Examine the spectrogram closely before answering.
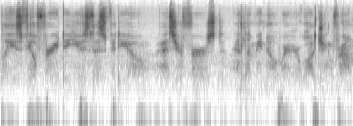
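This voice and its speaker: A man whispers at a moderate pace. Noticeable background noise sits behind him. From western Canada. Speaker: ASMR creator. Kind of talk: ASMR relaxation talk. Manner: soft-spoken.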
